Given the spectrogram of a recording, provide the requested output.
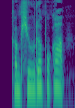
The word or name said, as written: computerprogram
